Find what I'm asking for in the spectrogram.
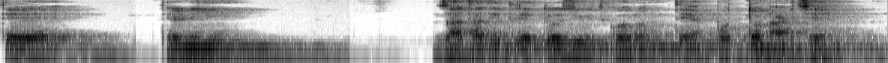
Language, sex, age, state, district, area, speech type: Goan Konkani, male, 45-60, Goa, Murmgao, rural, spontaneous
